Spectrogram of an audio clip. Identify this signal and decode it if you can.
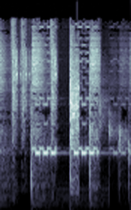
There is no code.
